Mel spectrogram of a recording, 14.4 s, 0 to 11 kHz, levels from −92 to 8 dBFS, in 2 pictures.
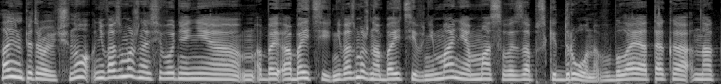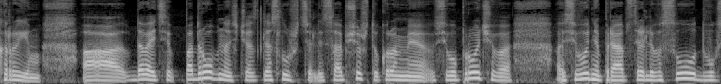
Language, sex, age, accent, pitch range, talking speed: Russian, female, 30-49, native, 155-205 Hz, 140 wpm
